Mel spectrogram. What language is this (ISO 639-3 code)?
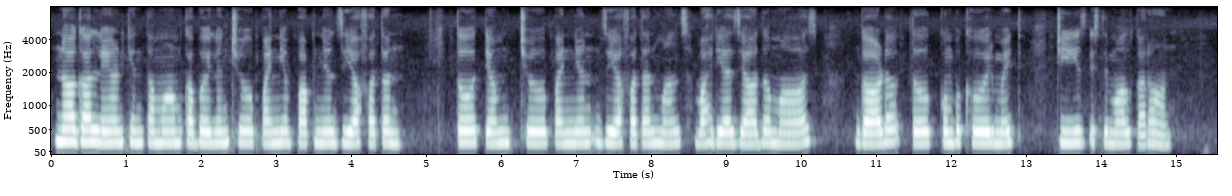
kas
